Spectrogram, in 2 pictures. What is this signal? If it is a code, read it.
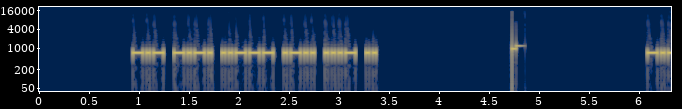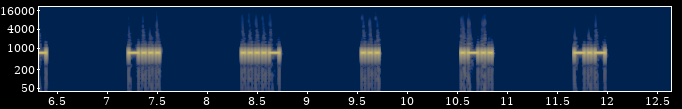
Morse code, heard as a keyed tone, about 36 wpm, spaced as for 15 wpm, 700 Hz. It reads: KC2LVI KB4SLK
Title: USA Call Signs - 6 Characters - 8x Character Spacing - 35wpm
